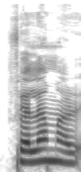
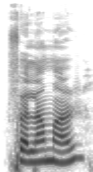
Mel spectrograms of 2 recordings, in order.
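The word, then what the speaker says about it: Fellamar: Lady ব্যালেস্টন পরবর্তীতে সোফিয়ার প্রতিরশানিত হয়ে পড়ে এবং লেডি ব্যালেস্টন এবং মিসেস ওয়েস্টারন মিলে সোফিয়াকে লর্ড ফেলামার এর সঙ্গে বিয়েতে রাজি করাতে চাপ দেন। এই লর্ড ফেলামারের বানানটা হচ্ছে এলও আরডি FE double L এ এম এ R Lord ফেলামার।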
